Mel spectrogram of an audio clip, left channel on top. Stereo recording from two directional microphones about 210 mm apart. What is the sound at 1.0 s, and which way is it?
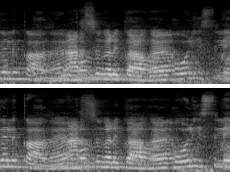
Speech, 15° left (ahead or behind).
